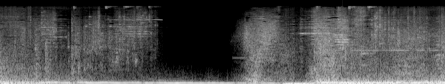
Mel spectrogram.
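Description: Cinematic logo-sting sound design: a heavy bass rumble under crackling, shattering effects. Past the middle the high end drops out briefly, then sweeps back in to a loud hit about three seconds in.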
